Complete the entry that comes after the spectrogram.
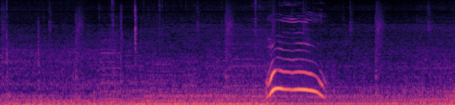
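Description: Ford Deluxe Sedan barn-find car with stick shift driving along a road, steady engine rumble close by, with a brief excited vocal whoop partway through.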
